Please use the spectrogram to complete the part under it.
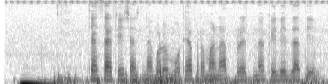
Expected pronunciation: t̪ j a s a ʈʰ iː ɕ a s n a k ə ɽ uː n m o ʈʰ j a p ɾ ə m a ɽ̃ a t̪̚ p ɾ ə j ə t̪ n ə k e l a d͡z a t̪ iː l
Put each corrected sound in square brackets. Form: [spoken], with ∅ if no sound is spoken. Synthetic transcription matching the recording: t̪ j a s a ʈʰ iː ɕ a s n a k ə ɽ uː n m o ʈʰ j a p ɾ ə m a ɽ̃ a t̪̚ p ɾ ə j ə t̪ n ə k e l [e] d͡z a t̪ iː l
